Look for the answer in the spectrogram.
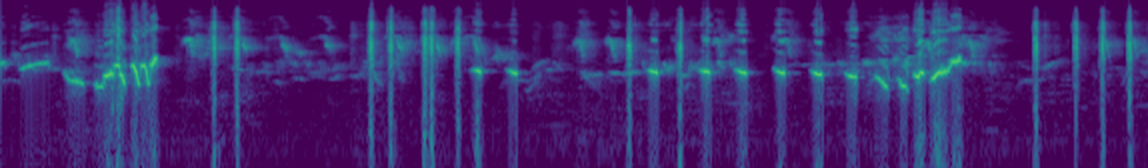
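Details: Young wild white-rumped shama from the forest, its song used as a lure: varied whistled phrases, falling and rising slurs near the middle pitch mixed with sharp clicking notes, then a run of repeated short whistles and further clicks.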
